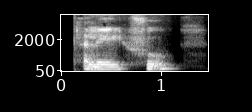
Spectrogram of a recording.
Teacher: The pa is also aspirated. It's the second letter in the pa varga. Phaleshu. The sh is again cerebral sh.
